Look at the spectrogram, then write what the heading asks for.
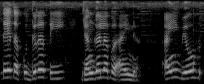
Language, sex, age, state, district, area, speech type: Sindhi, female, 60+, Rajasthan, Ajmer, urban, spontaneous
